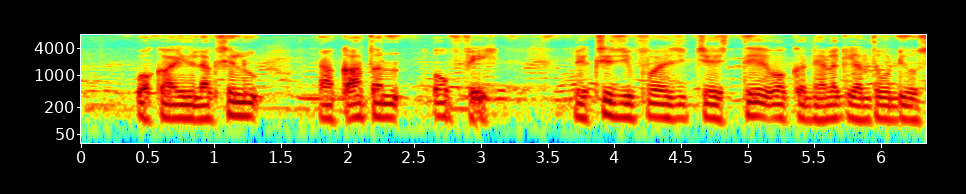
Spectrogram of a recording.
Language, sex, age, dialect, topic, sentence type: Telugu, male, 60-100, Central/Coastal, banking, question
